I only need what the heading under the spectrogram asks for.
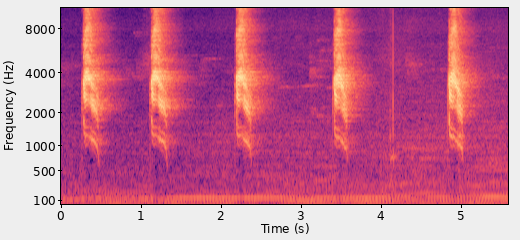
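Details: Long-tailed shrike lure sound for shrikes reluctant to sing: five rough, rasping squawks at uneven gaps of one to one and a half seconds, with a soft click between two of them.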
